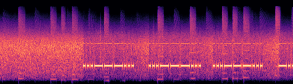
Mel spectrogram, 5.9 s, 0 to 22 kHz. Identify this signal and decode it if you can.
Morse code, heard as a keyed tone, hand-sent with a bug key, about 32 wpm, 870 Hz, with radio static. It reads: <SOS> <SOS> <SOS> …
